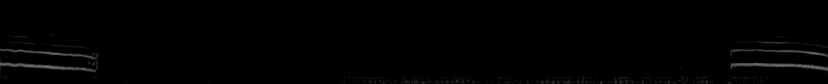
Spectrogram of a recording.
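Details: Pet cat giving two clear, high, bright meows, each falling in pitch and about a second long, separated by roughly six seconds of near silence.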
